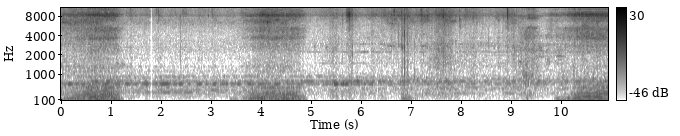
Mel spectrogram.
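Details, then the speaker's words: An adult man (the husband) snoring loudly during sleep. "I'm gonna let him listen to this tomorrow like do you know you was just snoring as all loud as outdoors"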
